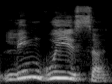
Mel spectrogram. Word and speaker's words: linguiça: Outro exemplo, linguiça tinha trema, não tem mais. Linguiça.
